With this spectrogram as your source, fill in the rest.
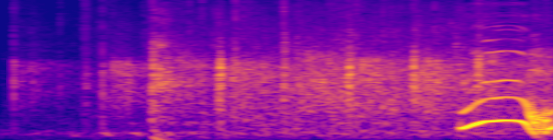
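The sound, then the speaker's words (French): An audience at a France Inter debate votes by applause for keeping polarisation in debates, breaking into steady, dense applause that builds and holds for a few seconds, with a rising and falling whistle or cheer cutting through near the end. “Tiens, par exemple, voilà, par applaudissement, qui est pour le maintien de la polarisation dans les débats ?”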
